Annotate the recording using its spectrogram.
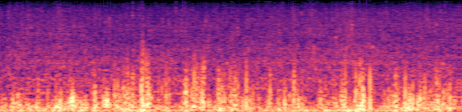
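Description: Wind buffeting the microphone in gusts over the rush of water past a moving boat's hull.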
